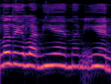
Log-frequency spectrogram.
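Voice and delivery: play-acted, desperate, high-pitched screaming plea. Retelling a scene where someone begs to be let in: imitating someone screaming. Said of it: "she hears Tom screaming, like".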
